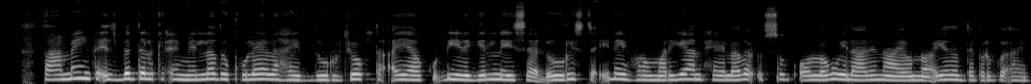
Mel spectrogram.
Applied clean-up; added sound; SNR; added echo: neural mask model DeepFilterNet 3.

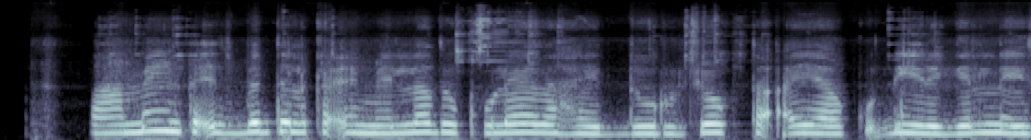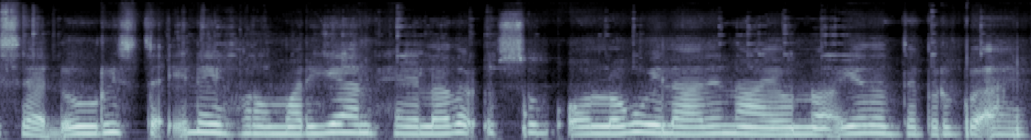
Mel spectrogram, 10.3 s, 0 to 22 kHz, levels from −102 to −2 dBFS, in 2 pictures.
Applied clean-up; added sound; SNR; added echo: neural mask model RNNoise.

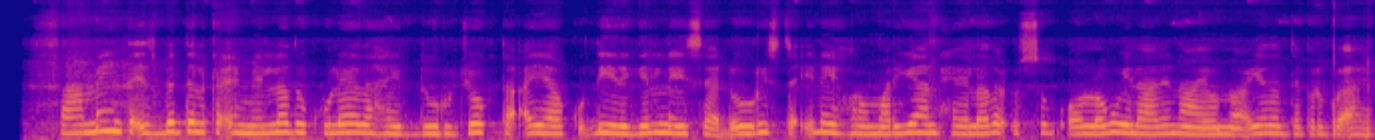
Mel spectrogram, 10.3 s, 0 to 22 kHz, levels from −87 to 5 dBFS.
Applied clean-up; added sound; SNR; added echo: none; none; none; none.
